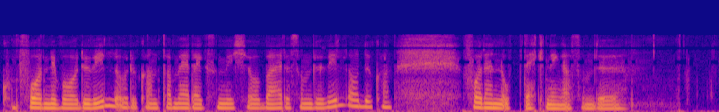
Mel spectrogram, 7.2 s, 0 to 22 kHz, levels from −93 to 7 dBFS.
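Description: Throughout the speech, the sound is dull and gurgling, with granular distortion and nothing above 6.1 kHz. This is likely MP2 compression, heavily starved, which fits a bitrate near 32 kbps. Upper sub-bands drop out, so a spectrogram shows a hard ceiling and patchy, flickering blocks below it.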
